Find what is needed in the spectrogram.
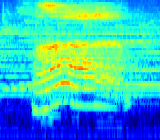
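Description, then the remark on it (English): An elephant's mating call: a single drawn-out, low groaning tone, rich in harmonics, that swells, bends slightly upward, then sinks and fades over a steady background hum. “Listen again closely as the elephant calls for its helpmeet.”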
